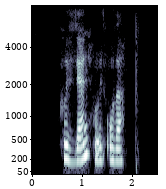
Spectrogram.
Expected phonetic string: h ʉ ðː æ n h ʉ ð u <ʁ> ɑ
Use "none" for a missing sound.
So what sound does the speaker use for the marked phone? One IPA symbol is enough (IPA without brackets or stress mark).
ð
